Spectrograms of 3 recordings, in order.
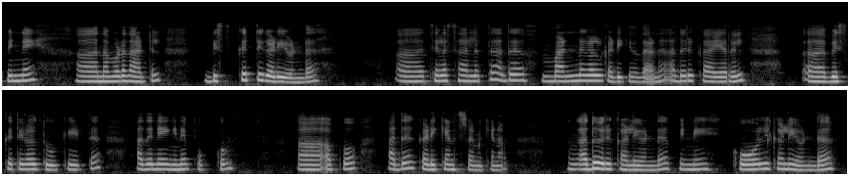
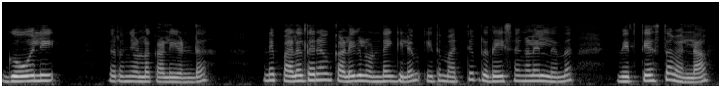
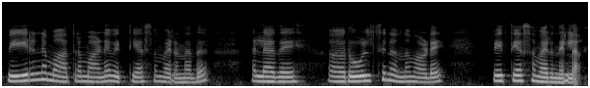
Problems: low volume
